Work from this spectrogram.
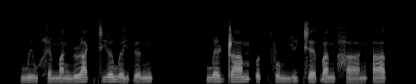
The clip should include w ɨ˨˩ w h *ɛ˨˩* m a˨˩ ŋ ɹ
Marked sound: correct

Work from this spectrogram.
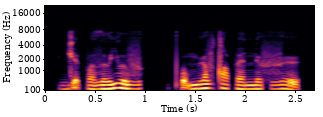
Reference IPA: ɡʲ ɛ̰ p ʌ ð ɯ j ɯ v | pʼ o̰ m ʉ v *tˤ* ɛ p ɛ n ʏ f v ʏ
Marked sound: correct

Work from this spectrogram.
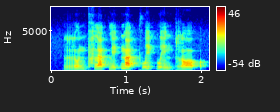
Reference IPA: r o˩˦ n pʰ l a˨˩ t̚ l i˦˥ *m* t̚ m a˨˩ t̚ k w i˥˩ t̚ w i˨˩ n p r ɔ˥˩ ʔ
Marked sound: incorrect: none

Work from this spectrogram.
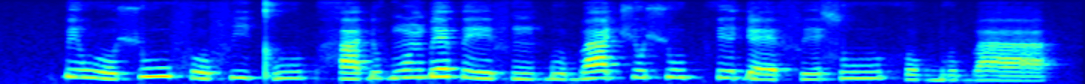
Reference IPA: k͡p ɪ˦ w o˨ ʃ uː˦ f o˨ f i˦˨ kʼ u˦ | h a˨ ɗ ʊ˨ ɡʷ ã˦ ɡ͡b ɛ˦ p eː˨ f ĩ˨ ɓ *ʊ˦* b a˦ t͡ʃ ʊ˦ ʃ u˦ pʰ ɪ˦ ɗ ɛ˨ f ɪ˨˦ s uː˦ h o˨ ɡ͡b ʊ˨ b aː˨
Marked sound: incorrect: ʊ˨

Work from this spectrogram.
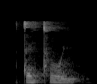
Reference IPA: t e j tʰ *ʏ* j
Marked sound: incorrect: u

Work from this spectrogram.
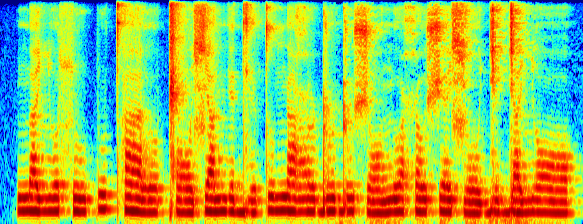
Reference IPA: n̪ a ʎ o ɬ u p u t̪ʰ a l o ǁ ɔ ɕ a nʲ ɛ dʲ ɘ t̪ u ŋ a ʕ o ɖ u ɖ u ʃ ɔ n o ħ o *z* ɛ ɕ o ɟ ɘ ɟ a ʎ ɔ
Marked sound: incorrect: ʃ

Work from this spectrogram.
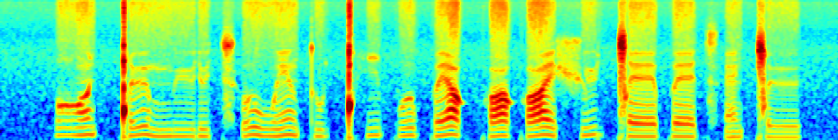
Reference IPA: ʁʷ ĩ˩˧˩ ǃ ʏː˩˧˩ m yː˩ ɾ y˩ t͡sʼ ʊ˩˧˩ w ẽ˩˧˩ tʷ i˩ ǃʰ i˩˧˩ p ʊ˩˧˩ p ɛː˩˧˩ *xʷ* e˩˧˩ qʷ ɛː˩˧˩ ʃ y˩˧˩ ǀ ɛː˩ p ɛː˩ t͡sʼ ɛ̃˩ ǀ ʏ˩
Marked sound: incorrect: qʷ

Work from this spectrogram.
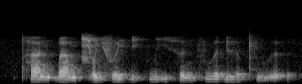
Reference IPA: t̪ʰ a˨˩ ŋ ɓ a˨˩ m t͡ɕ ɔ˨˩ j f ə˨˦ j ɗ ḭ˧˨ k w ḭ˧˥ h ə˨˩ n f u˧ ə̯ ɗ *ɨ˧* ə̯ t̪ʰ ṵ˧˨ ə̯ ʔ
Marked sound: correct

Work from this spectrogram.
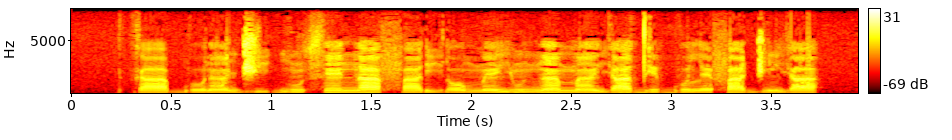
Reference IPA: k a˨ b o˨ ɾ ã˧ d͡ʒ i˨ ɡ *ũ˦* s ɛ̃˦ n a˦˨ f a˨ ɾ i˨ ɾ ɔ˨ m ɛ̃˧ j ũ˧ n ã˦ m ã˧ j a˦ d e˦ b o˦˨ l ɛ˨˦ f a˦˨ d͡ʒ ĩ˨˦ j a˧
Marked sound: incorrect: ũ˧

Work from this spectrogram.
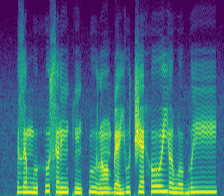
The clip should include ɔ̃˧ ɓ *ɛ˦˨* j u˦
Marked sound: incorrect: ɛ˨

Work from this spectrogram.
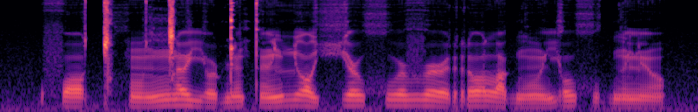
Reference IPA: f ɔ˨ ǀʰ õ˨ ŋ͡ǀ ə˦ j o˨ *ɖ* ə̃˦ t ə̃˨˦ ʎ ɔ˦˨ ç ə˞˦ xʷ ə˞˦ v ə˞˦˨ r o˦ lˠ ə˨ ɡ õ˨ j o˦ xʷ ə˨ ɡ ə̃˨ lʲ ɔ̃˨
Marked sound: correct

